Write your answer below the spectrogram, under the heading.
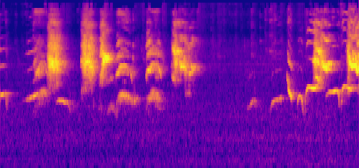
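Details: Indoor caged cockatiels, a young female and a mating-eager male, produce a run of harsh high squawks with short upslurred chirps between them, then a pause before more squawking.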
